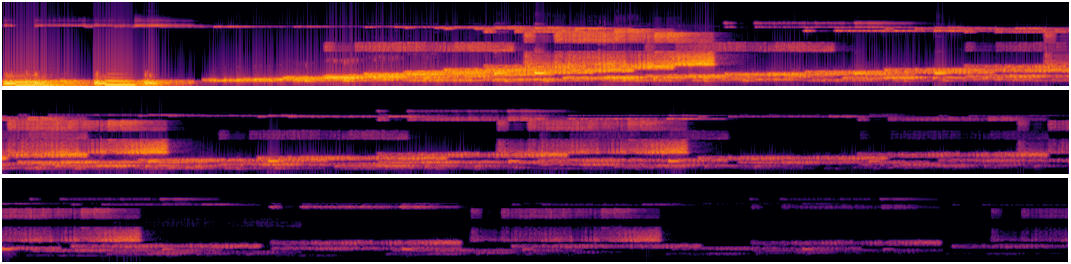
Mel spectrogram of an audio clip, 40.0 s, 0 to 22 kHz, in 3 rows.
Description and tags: DISTOPIA LOOPZ 001 120 BPM
DISTOPIA LOOPZ PACK 01 is a loop pack. the tempo can be found in the name of the sample (80, 100 or 120) . Each sample was created using the microtonic VST drum synth with added effects: an amp simulator (included with Cubase 5) and Spectral Delay (from Native Instruments). Each loop has a long spectral delay tail and has quite some distortion. The length is an exact amount of measures, so the loops can be split in a simple way, e.g. by dividing them in 2 or 4 equal parts.
bpm, delay, distortion, loop, rhytmic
